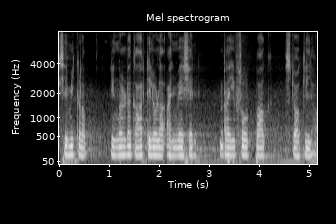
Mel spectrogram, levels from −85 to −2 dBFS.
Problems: none marked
